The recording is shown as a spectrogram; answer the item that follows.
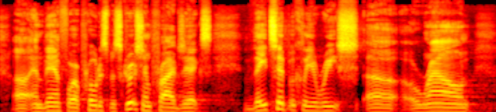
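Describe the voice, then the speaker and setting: A man with an American accent talks at a moderate pace and medium pitch, using ordinary pitch variation and an ordinary speaking voice. The recording is very clean, with a silent background. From rural North Florida. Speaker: government program specialist. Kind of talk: conference panel presentation. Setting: conference room with audience.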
